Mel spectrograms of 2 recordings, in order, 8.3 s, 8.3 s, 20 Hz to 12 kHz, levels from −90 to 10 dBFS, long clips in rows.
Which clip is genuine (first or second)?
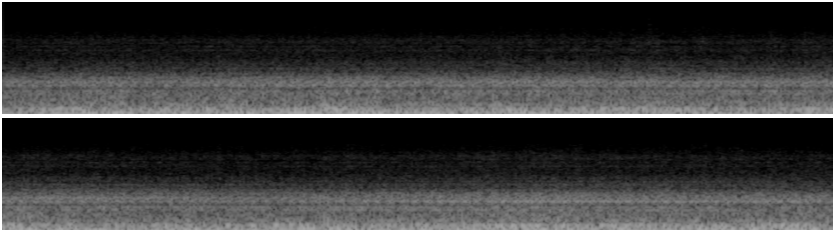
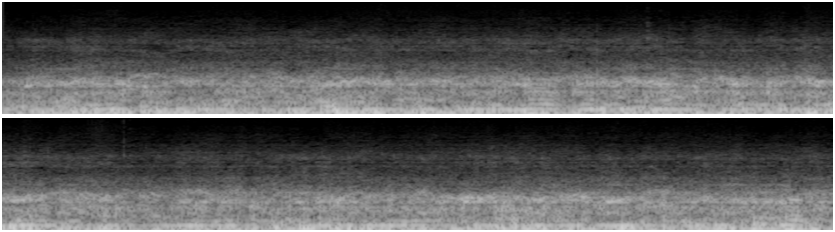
first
